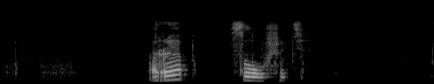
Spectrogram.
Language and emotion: Russian, neutral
